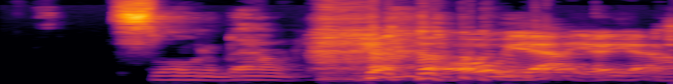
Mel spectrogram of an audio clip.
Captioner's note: laughs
